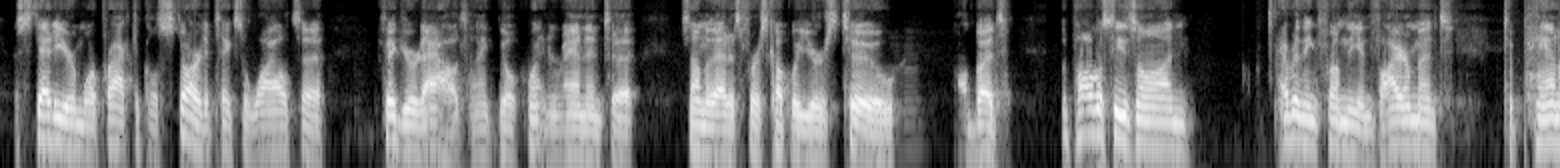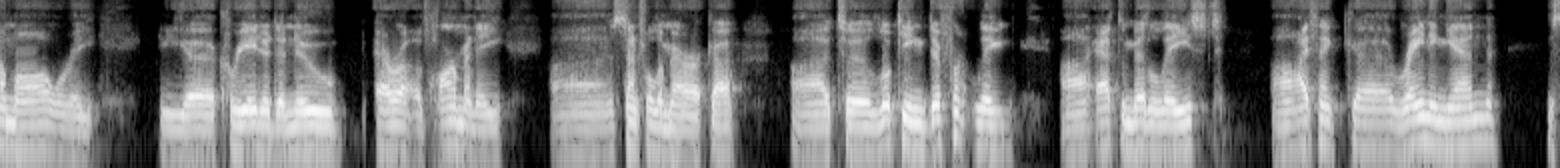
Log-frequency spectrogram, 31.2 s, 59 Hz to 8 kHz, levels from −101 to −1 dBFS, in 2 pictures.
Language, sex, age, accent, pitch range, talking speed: English, male, 60-79, American, 100-115 Hz, 125 wpm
